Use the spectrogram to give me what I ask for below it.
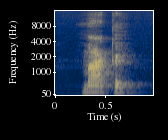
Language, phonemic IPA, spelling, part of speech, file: Dutch, /ˈmaːkə/, make, verb, Nl-make.ogg
- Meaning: singular present subjunctive of maken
